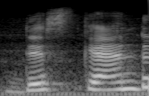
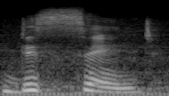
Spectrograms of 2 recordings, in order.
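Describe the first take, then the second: First: A k sound follows the s. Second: The c is silent, with no k sound. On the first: The speaker calls it wrong. "डिस्केंड नहीं होगा ये" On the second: The speaker calls it right. "सी silent"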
